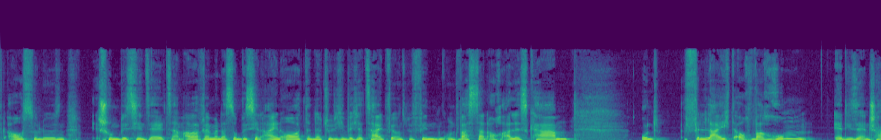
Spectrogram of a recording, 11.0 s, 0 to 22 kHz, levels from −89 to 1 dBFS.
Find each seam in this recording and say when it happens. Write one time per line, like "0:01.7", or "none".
0:01.0

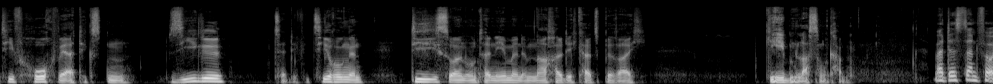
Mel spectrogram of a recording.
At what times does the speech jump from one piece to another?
none

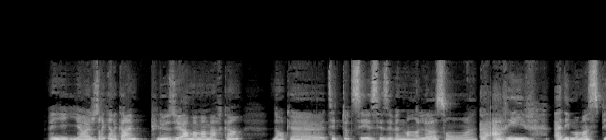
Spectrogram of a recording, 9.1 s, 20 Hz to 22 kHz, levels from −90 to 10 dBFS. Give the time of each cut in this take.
0:07.1

